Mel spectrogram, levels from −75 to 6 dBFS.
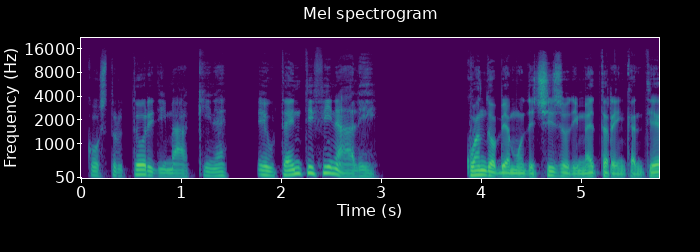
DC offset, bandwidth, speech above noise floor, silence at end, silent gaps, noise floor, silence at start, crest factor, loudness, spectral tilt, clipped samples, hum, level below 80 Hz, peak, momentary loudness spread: under 0.1%; 15.5 kHz; over 70 dB; 0 s; 1.55-1.75 s; under -90 dBFS; 0.05 s; 18 dB; -21 LUFS; -5.5 dB/octave; under 0.1%; none; -46 dBFS; -4 dBFS; 10 LU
